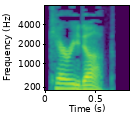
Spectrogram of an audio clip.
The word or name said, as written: carried up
